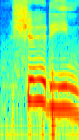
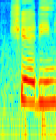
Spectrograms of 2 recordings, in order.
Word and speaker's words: शहरीन: Thank you Shareen शहजा शहरीन sorry sorry for गलत pronunciation. शहरीन nice happy.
